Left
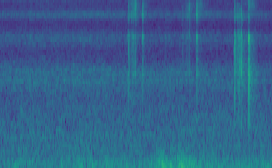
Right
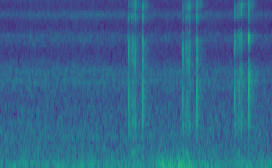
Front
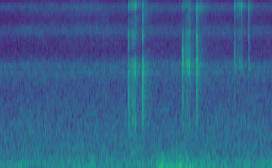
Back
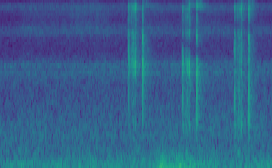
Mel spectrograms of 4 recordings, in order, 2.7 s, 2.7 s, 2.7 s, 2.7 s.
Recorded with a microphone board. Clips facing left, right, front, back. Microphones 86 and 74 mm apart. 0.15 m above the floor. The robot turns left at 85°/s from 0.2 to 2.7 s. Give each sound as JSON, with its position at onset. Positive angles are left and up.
{"t": 1.3, "sound": "a camera shutter", "azimuth_deg": -55}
